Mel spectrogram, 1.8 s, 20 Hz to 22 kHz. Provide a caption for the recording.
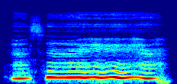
voc snippets 1 note (3)
separate female vocal notes
vocal, female, voice, sing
